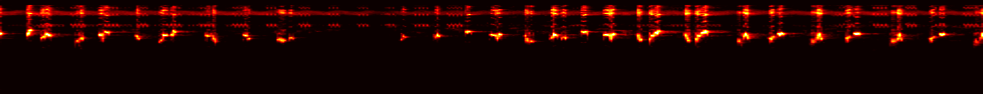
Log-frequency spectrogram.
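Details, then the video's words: Sooty-headed bulbul calling a rival: bubbly chirp phrases that thin out and drop to a lull after three seconds, then resume briskly and continue evenly, with a faint high insect-like ticking throughout. "suara burung trucuk gacor memanggil lawan"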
